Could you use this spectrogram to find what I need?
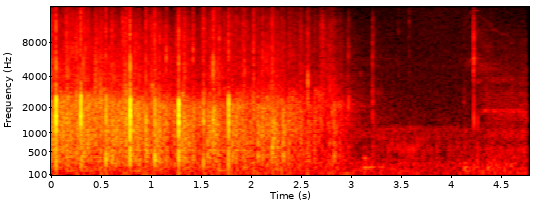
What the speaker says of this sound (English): Everyone, please join me in congratulating the Martin County School District with a round of applause.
